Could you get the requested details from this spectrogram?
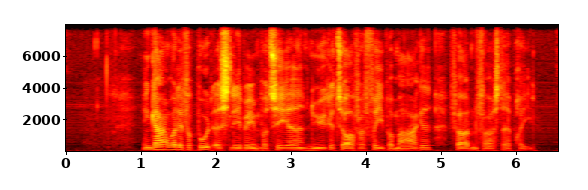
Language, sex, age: Danish, male, 43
